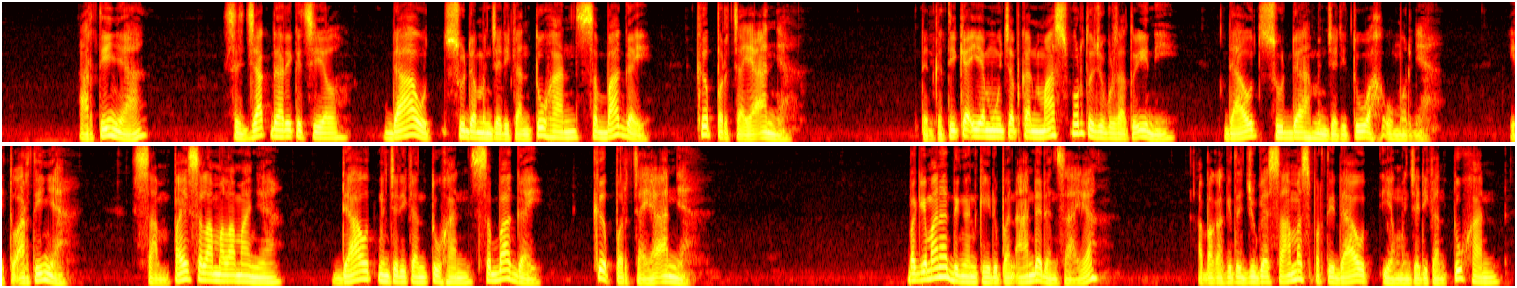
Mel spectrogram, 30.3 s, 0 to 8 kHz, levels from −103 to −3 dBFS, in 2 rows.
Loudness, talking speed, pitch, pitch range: -20 LUFS, 90 wpm, 105 Hz, 95-130 Hz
